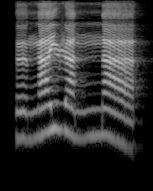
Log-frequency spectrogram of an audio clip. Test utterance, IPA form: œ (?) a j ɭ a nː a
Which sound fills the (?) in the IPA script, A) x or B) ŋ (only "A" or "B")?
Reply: B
